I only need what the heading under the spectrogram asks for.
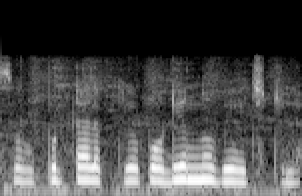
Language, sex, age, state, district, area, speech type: Malayalam, female, 45-60, Kerala, Malappuram, rural, spontaneous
